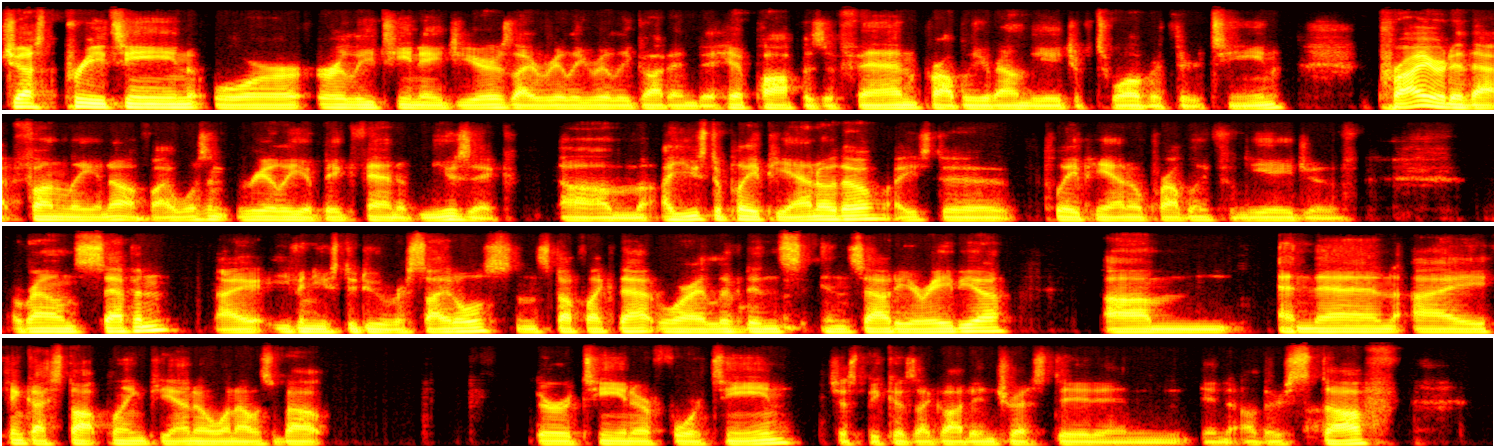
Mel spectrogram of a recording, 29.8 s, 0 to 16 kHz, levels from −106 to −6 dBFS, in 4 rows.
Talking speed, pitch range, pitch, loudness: 195 wpm, 85-100 Hz, 90 Hz, -24 LUFS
